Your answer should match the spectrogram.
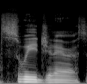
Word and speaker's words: sui generis: She was it was sort of sui generis.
